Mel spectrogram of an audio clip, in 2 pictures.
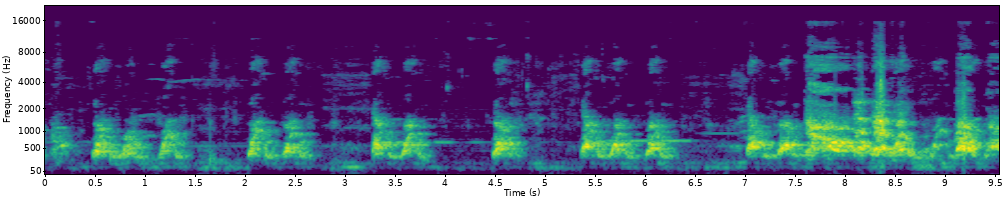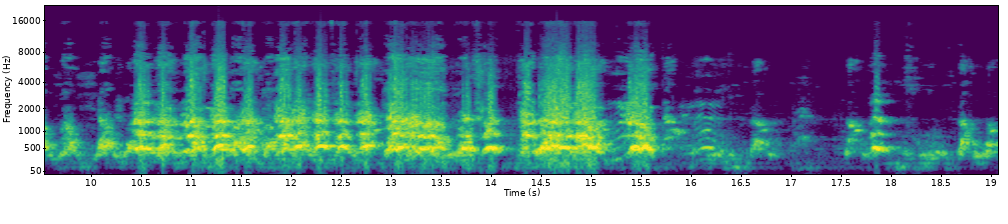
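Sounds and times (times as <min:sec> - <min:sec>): dogs barking and howling: 0:00.0 - 0:19.0.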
